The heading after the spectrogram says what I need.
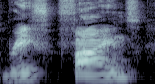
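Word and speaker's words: Ralph Fiennes: American History X uh it is pronounced Rafe fines not I'm not picking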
